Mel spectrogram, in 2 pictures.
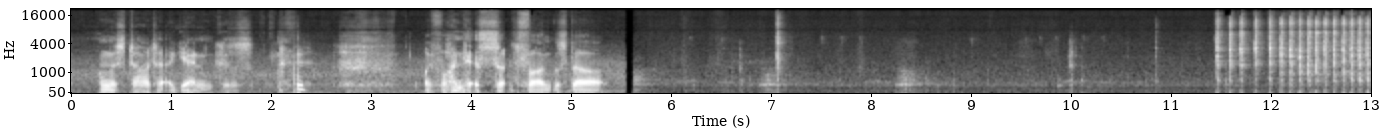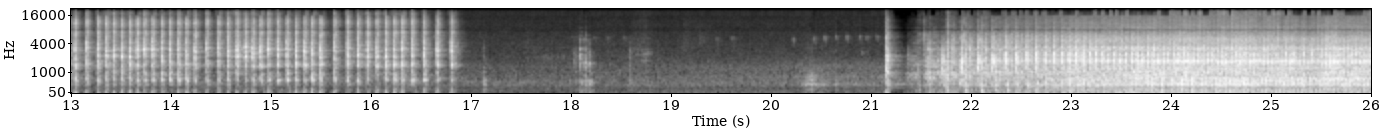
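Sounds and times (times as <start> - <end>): spring starter ratcheting clicks: 11.4 - 16.9.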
